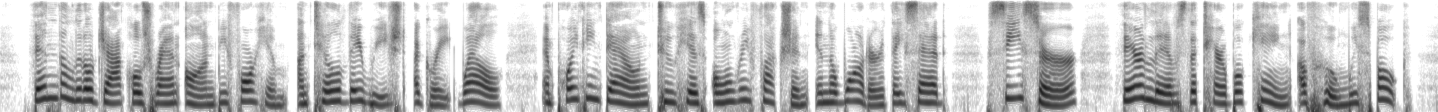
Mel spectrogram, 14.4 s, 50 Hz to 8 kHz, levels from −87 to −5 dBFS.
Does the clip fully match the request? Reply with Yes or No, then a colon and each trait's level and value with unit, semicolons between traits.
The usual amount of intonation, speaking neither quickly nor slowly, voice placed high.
Yes: average, 4.2 semitones; average, 155 wpm; high, 225 Hz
